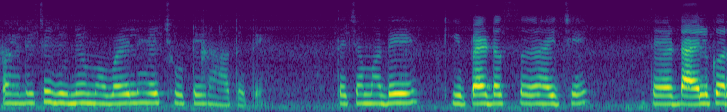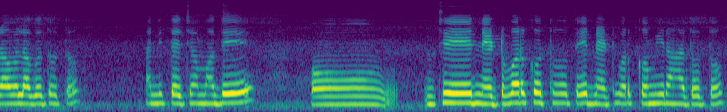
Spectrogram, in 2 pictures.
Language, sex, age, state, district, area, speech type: Marathi, female, 30-45, Maharashtra, Nagpur, urban, spontaneous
